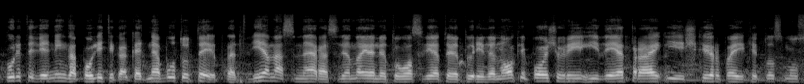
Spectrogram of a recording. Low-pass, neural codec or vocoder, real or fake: 10.8 kHz; codec, 44.1 kHz, 2.6 kbps, SNAC; fake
